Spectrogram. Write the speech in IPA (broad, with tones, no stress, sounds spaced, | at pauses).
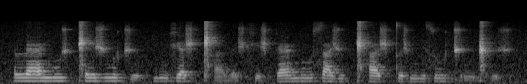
lː æː˥ ŋ uː˥ ʒ ǁ eː˥ ʒ ð u˥ t͡ʃ ʏː˩ k i˥ ŋ xʲ aː˥ ʃ ǁʰ a˩ ð ɛ˩ ʃ xʲ æ˩ ʒ k æː˥ ŋ uː˥ s aː˥ ʒ ʉ˩ ǁʰ aː˥ ʃ t̪ ə˥ ʃ m i˥ s uː˥ d͡ʒ ɵ˩ ŋ ɡ͡ǁ ɵ˩ ʃ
